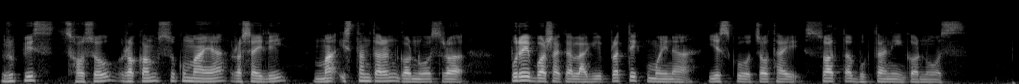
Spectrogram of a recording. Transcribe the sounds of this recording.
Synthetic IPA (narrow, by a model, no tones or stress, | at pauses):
rupist͡sʰʌwsʌwrʌkʌmsukumajarʌsʌjli | maʔist̪ʰant̪ʌɾʌnɡʌrnuɦosrʌ | puɾʌjbʌrsʌkalaɡiprʌt̪jekmʌɦinajeskot͡sʌwt̪ʰajswat̪ʌbʱukt̪aniɡʌrnuɦos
